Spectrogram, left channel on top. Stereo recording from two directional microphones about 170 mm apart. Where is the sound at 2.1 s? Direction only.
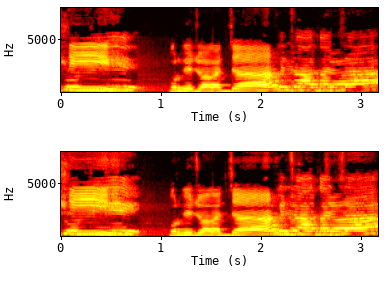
35° right (ahead or behind).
